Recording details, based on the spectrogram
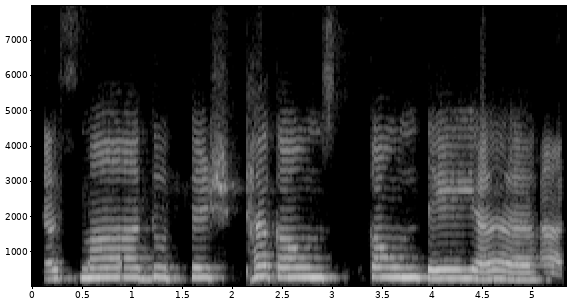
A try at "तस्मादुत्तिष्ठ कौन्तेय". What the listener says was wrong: कौंस स is not there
